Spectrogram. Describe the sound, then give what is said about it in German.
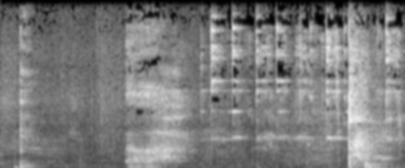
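A few harsh coughs from a persistent, ongoing cough that comes without illness: sharp, loud bursts separated by pauses, with smaller rasping throat sounds in between. “Ich werde heute husten. Das ist nicht das erste Mal.”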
